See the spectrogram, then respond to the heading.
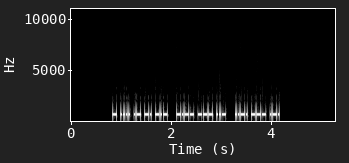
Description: Morse code, heard as a keyed tone, about 44 wpm, 700 Hz. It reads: THANK YOU FOR
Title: Sets of 3 Words 45wpm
